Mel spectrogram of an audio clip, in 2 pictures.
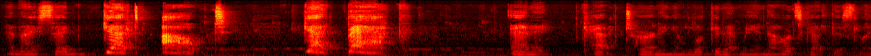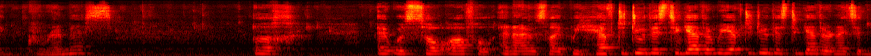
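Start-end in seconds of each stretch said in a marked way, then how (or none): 0.8-3.0 loud, higher commanding shout; angry shout. Retold or imitated. Narrator ordering the ghost away, angry shout. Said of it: "I sometimes get really angry". 10.8-12.8 fast, louder urging; urgent plea. Retold or imitated. Narrator urging frightened Jenny to stand firm, urgent fast plea.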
